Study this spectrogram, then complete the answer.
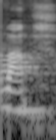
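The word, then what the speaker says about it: balm: बाम जो हम सिर दर्द करता है तो बाम लगाते हैं ना वो वाला बाम। बाम L silent.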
